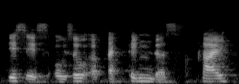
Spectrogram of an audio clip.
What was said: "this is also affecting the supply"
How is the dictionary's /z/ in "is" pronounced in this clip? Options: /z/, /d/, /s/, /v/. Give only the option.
/s/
